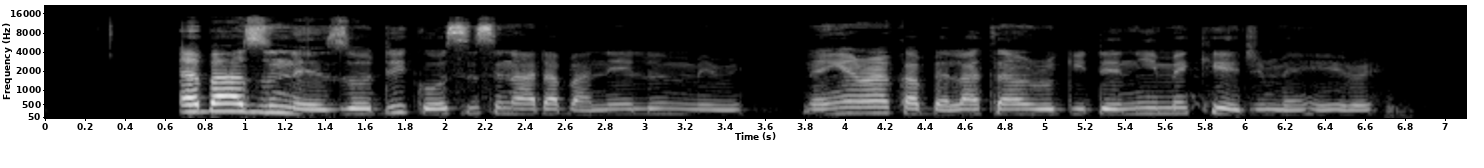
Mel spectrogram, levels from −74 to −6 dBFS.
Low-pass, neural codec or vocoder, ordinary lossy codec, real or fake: 14.4 kHz; none; AAC, 48 kbps; real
